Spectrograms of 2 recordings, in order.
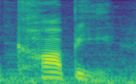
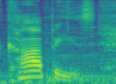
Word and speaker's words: kopje: They occur in large groups in what they call in South African a kopje, which is spelled K-O-P-J-E, and it is South African for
